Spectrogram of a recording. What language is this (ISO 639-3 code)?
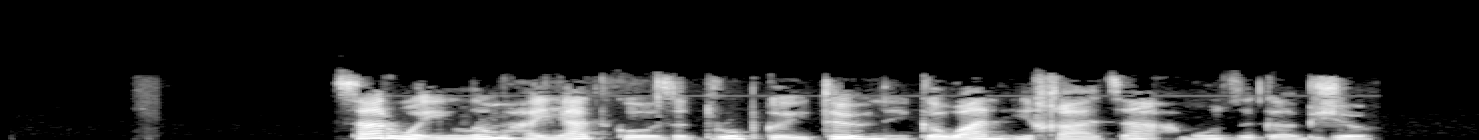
abk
